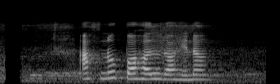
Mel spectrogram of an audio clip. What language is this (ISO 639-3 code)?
nep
